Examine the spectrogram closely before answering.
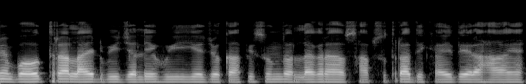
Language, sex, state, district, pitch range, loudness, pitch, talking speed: Hindi, male, Bihar, Katihar, 115-120 Hz, -20 LUFS, 120 Hz, 240 wpm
